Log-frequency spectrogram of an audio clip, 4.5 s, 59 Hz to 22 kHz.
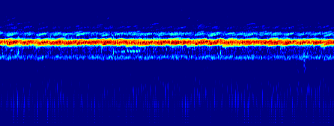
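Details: Vernal pool frogs in full chorus, 17 March 2016, early spring: a loud, seamless wall of piercing high calls holding one pitch throughout, slight flutter within the sound, quiet low rumble underneath.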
